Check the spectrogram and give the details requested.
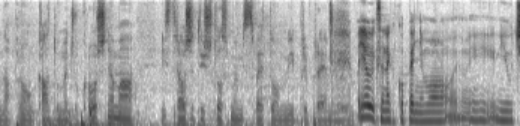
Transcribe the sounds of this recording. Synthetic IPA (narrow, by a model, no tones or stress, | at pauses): napr̩ʋo̞mkat̪ume̞d͡ʑukɾo̞ʃɲama | ist̪ɾaːʒit̪iʃt̪o̞smoimsʋe̞t̪o̞mipɾipɾeːmilipajaujeksenekakopeɲemoiiut͡ʃ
